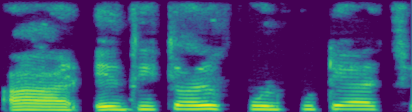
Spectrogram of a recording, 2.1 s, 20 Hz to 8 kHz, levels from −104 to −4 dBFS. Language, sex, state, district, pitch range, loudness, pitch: Bengali, female, West Bengal, Dakshin Dinajpur, 220-255 Hz, -16 LUFS, 245 Hz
